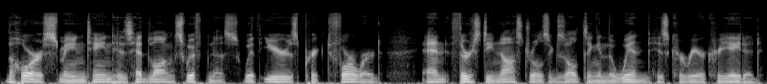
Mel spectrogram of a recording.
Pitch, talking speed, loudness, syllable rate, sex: 100 Hz, 155 wpm, -17 LUFS, 4.6 syllables/s, male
